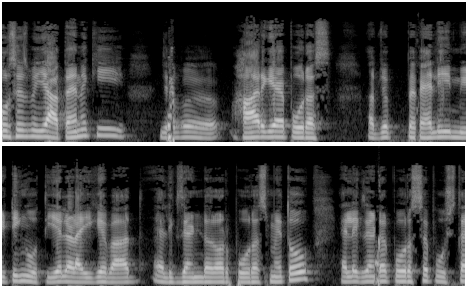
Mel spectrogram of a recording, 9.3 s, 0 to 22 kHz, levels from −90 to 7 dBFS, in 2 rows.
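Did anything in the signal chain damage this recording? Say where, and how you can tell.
Yes, at the codec stage: damaged data in a compressed stream, heard as three short disruptions at 1.61–1.72 s, 4.09–4.17 s and 8.32–8.41 s, each lasting roughly 80 to 110 ms. Corrupted bytes made the decoder misread those frames and lose sync until it found a valid header. On a spectrogram each shows as a brief vertical break unrelated to the surrounding sound, and the waveform shows an abrupt discontinuity.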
